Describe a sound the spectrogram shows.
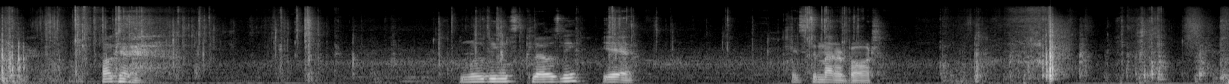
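Cardboard packaging rustles and scrapes as it is handled.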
